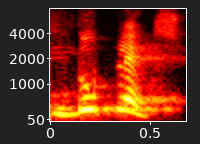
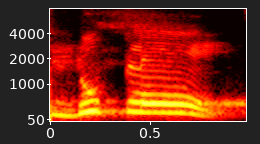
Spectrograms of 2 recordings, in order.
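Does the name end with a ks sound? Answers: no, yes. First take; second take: yes; no. First: The name ends with a ks sound. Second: The name ends without a ks sound. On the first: The speaker calls it wrong. "Don't say it's duplex" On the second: The speaker calls it right. "It is duple"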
